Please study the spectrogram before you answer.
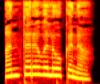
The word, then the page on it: ಅಂತರವಲೋಕನ: kannada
